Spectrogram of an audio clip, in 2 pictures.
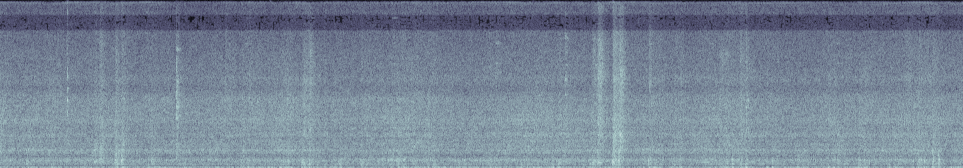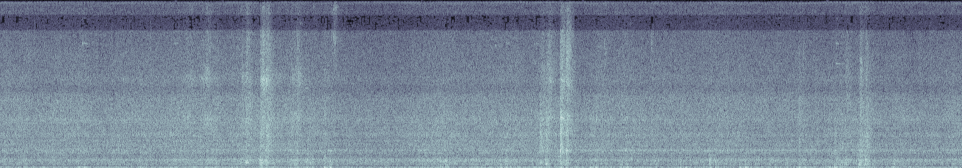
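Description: LHB passenger coach running at speed: a steady wheel-on-rail rumble, with a few sharp clicks scattered through it.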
